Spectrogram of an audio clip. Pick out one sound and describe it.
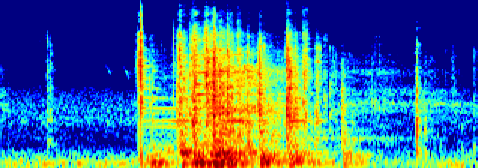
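Bolt cutters snap through a rusty chain.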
